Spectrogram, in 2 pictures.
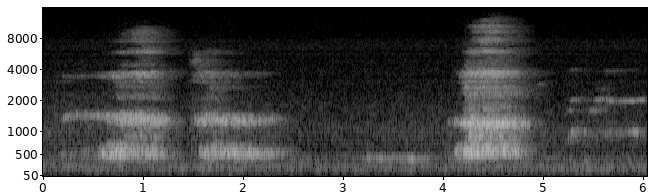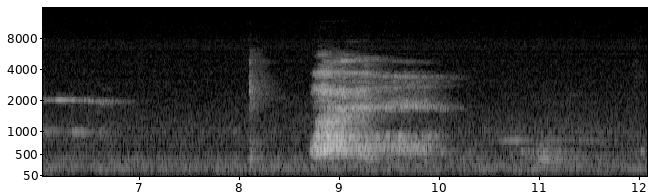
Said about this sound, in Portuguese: Hoje vamos meditar. Fazendo uma respiração profunda, espreguiçando.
